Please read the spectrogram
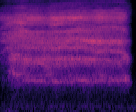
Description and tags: Robot Zombie Scream Sound Effect
A robotic zombie scream
zombie, monster, robotic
